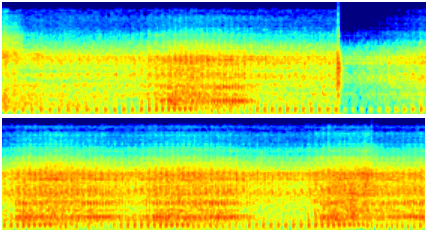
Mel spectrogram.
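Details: Motorcycle after an oil change to Ravenol TSi, made because engine noise was growing (attributed to piston-cylinder friction, feared fuel dilution): revs up and settles back smoothly, no harsh rattle or clatter under the exhaust. Sounds healthy.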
